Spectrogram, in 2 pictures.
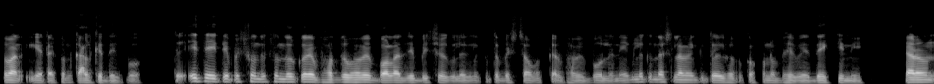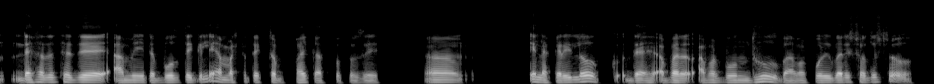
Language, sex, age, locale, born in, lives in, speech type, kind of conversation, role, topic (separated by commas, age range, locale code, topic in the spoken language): Bengali, male, 25-29, bn-BD, Bangladesh, Bangladesh, conversation, advice, user, আপনি কেন ‘না’ বলতে পারেন না এবং ব্যক্তিগত সীমা নির্ধারণে কী কী সমস্যার মুখোমুখি হন?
